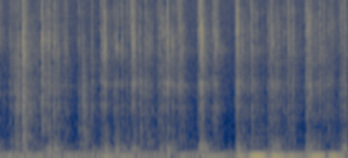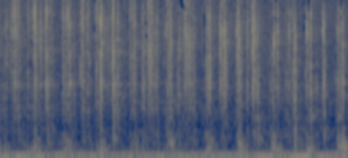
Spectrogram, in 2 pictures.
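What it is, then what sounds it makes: Plastic water bottle, tapped and scratched. A capped, clear plastic water bottle with a blue label is tapped and scratched with fingernails in a rapid, irregular pattern. Dense, crisp clicks and light scraping sit over a steady low hum, and each tap dies away almost instantly.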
